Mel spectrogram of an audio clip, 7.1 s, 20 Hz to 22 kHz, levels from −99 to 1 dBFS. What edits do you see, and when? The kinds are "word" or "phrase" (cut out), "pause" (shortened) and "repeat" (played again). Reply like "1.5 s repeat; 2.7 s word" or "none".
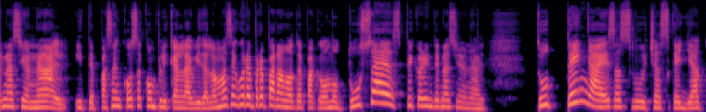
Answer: none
